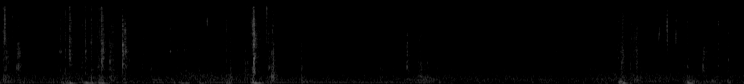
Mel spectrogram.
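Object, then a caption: Bar of soap cut with a knife blade. A utility knife blade cuts crisp notches into the edge of a solid white cream soap bar held in the fingers, from a set of NC, Linom and FAX white soaps. Short, bright, crunchy snaps and scrapes come in bursts at the start, around the middle and toward the end, separated by a quiet stretch. A faint low hum sits underneath for the first half.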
